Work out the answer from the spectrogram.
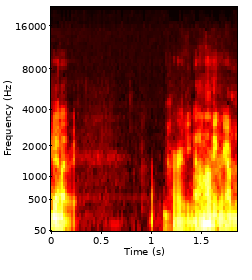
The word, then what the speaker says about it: carnauba: But is it carnauba?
